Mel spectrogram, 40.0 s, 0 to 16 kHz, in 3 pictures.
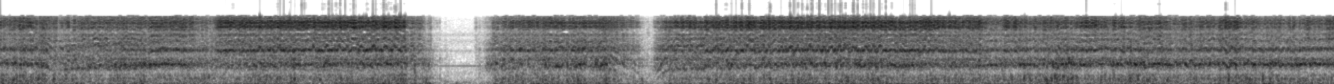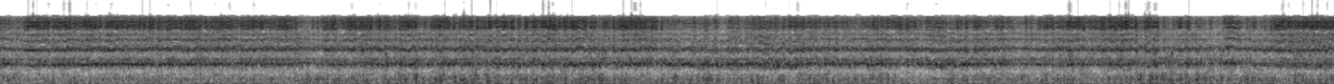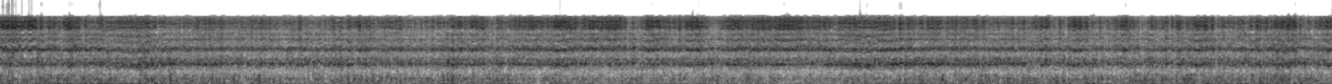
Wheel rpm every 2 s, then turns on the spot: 200, 190, 110, 130, 200, 220, 230, 230, 230, 230, 220, 230, 230, 220, 230, 230, 230, 230, 230, 230.
none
